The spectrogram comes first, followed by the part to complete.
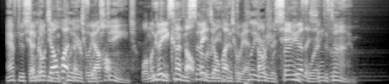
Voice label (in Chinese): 选中交换的球员后, 引导对话男; nba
